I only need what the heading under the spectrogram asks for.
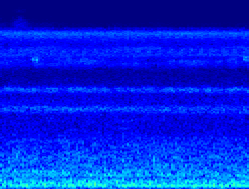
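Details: Chakdah at dusk after rain: crickets keep up a constant shrill, multi-pitched trill without pauses, backed by steady low-frequency rumble.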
